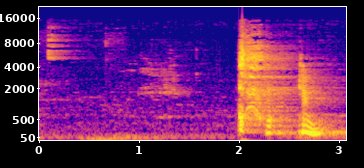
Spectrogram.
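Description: Coughing rings out from the audience at an evening religious study session. After a quiet stretch of faint room noise come two loud, harsh coughs in quick succession.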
